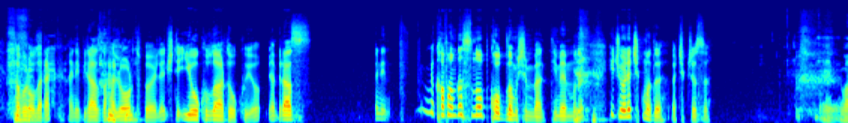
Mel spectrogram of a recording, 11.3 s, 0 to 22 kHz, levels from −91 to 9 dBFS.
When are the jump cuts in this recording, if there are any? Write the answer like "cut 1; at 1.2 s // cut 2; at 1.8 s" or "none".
cut 1; at 2.2 s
